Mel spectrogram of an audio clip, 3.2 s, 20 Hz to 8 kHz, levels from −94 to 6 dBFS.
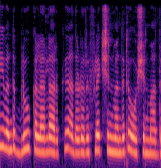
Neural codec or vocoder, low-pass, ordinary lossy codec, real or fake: none; 7.2 kHz; none; real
